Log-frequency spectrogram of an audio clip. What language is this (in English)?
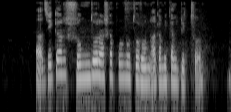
Bangla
